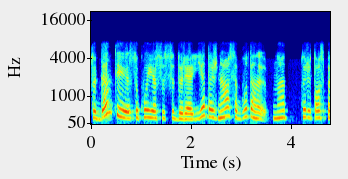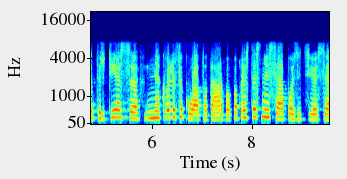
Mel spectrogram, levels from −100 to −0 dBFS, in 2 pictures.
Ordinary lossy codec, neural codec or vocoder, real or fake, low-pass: Opus, 32 kbps; none; real; 7.2 kHz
